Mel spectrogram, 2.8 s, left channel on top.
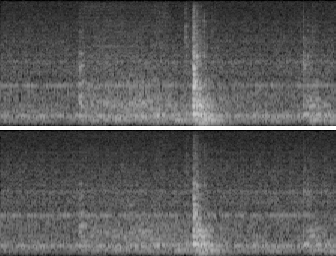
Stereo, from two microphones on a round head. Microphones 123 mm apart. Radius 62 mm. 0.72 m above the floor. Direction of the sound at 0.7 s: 65° left (ahead or behind).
